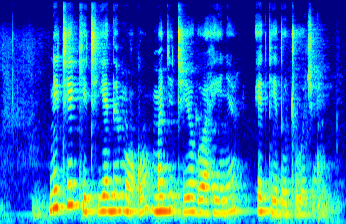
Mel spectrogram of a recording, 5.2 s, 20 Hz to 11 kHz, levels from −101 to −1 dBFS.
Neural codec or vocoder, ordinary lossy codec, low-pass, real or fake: none; none; none; real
